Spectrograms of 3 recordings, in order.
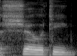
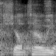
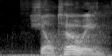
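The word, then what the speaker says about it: Sheltowee: The Shoatee, I always say it wrong. Sheltoe Trace, right?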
